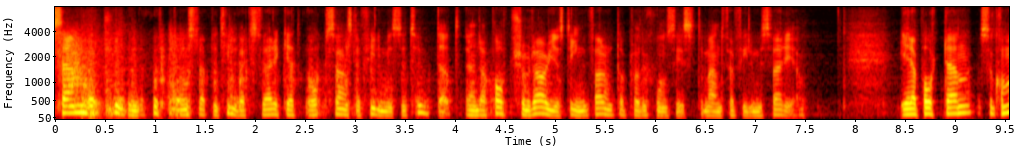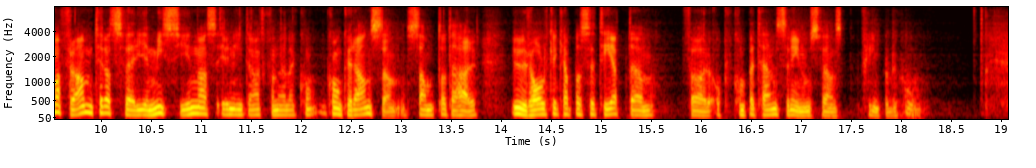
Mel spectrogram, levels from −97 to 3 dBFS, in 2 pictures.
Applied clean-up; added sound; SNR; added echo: neural mask model RNNoise.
